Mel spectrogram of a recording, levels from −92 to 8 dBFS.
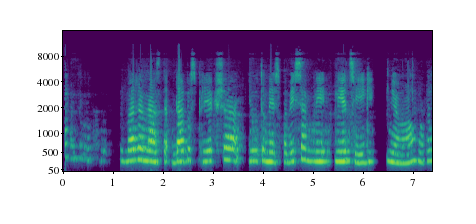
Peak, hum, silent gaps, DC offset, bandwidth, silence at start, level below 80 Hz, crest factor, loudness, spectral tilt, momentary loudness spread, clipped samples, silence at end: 0 dBFS; none; 6.30-6.45 s; under 0.1%; 9 kHz; 0.05 s; -70 dBFS; 14 dB; -15 LUFS; -4 dB/octave; 10 LU; under 0.1%; 0 s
